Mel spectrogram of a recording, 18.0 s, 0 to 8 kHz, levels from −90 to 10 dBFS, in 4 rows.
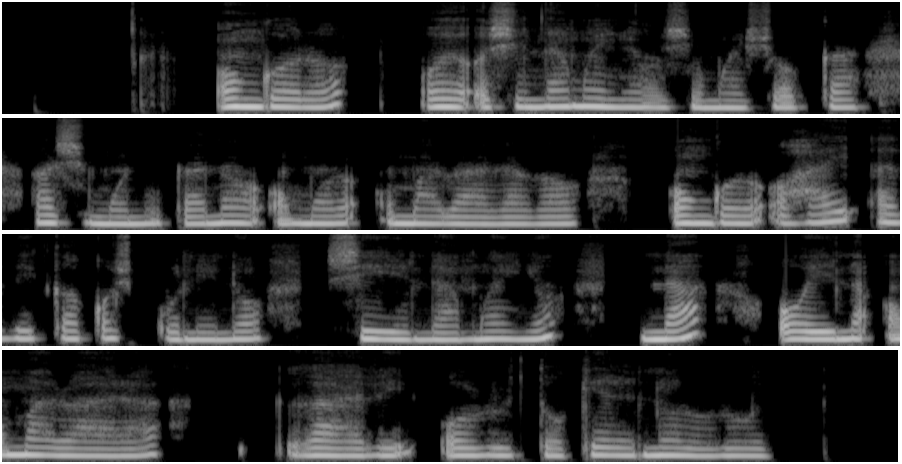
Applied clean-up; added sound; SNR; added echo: none; none; none; none.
